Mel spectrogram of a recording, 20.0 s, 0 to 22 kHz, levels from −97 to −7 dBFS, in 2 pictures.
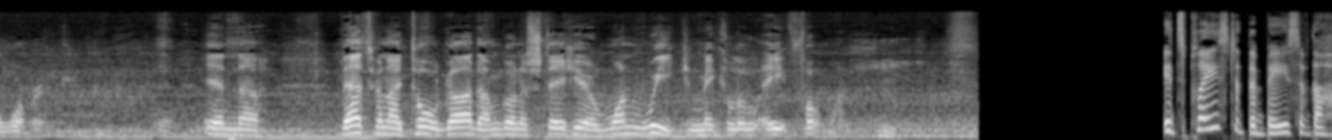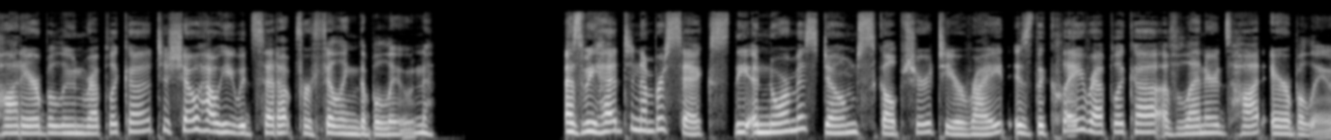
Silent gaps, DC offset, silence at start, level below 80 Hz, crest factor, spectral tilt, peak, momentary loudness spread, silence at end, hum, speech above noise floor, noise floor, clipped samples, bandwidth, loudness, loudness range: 7.34-8.68 s, 13.50-14.17 s; under 0.1%; 0 s; -52 dBFS; 22 dB; -4.5 dB/octave; -2 dBFS; 15 LU; 0 s; none; over 67 dB; under -90 dBFS; under 0.1%; 15.5 kHz; -23 LUFS; 8 LU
